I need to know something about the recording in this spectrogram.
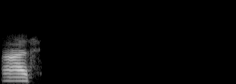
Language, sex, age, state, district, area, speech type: Gujarati, male, 18-30, Gujarat, Surat, urban, conversation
